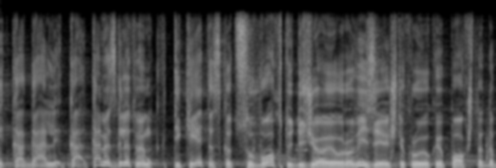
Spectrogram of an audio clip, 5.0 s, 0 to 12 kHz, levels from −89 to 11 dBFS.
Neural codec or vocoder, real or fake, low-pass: none; real; 10.8 kHz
